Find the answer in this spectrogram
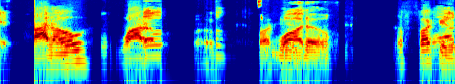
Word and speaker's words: Watto: because like it's like Watu. How do you say it? Watto? Watto, Watto.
